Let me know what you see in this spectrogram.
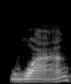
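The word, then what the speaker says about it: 往: homophone with another word, Wang, pronounced at the third tone. Wang king is pronounced at the second tone. And Wang, the other one, to be attracted, because Wang at the third tone means towards, meaning you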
